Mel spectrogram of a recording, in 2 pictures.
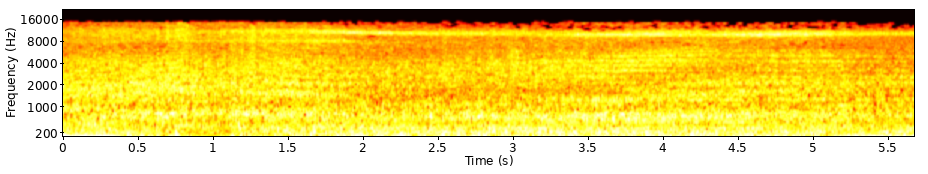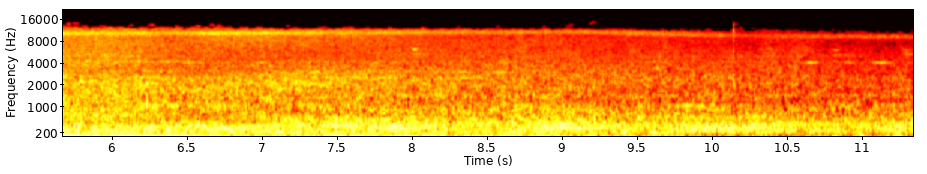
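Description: DB Regio Talent diesel multiple unit pulling away from the station, its engine drone strong at first and fading as it recedes over the last few seconds.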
